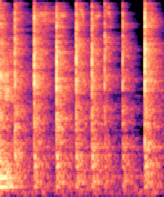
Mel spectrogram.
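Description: Marker pen writing on a whiteboard: a quick series of sharp taps and strokes, about five a second.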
